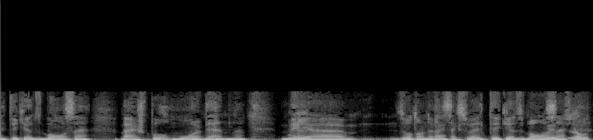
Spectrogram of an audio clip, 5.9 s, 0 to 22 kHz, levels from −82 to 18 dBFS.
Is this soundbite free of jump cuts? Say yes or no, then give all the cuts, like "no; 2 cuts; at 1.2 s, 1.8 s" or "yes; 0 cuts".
no; 3 cuts; at 1.5 s, 2.0 s, 4.3 s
